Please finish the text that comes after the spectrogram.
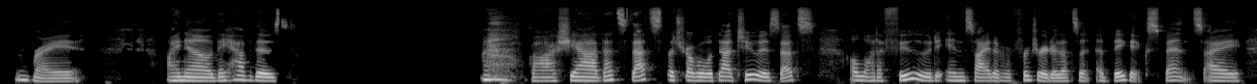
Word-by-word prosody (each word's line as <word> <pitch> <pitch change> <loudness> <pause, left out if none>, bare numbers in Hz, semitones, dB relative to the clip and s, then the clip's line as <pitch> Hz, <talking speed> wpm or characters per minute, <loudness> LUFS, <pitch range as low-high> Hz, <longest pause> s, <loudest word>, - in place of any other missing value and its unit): Mm, 210 -1 0
right. 145 -2 -2 0.9
I 180 0 +2
know, 170 -2 +4
they 175 +2 0
have 200 0 -1
those 170 -3 +4 2.0
Oh, 220 -3 +2
gosh, 165 +2 -2
yeah, 175 -2 +4
that's 210 +5 0
that's 190 +6 0
the 195 - 0
trouble 180 -2 +1
with 170 - +2
that, 180 -2 0
too, 225 +2 +3
is 170 -3 +1
that's 185 +1 -3 0.3
a 195 - -1
lot 175 -2 -1
of 170 0 -4
food 200 -3 +2
inside 175 -2 -1
of 165 - -2
a - - -9
refrigerator, 170 -2 0
that's 155 +1 -3
a 170 - -3
a 170 - -3
big 175 +5 +2
expense, 175 +1 -3
I 170 -1 -1
175 Hz, 155 wpm, -23 LUFS, 165-190 Hz, 2.0 s, know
